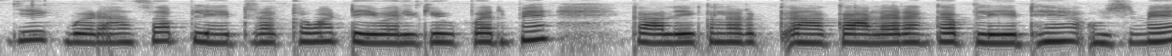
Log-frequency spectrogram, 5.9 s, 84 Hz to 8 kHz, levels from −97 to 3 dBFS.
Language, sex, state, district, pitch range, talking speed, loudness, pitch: Hindi, female, Haryana, Charkhi Dadri, 250-275 Hz, 195 wpm, -16 LUFS, 260 Hz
